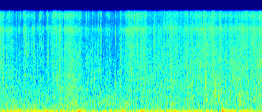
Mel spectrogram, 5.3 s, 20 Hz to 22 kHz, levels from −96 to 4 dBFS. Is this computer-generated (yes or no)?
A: no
